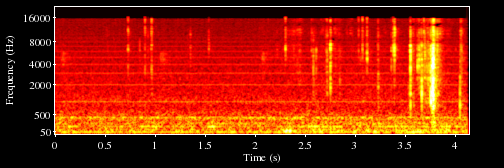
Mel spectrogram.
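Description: Small clear plastic resealable parts bag being handled between the fingers. It is quiet at first, with a few short crinkles and clicks of the plastic near the end.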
